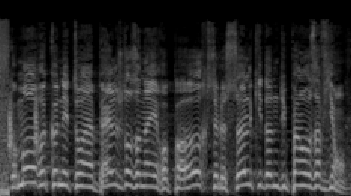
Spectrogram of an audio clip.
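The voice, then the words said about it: Put-on Belgian French accent. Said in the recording (French): “pourquoi les dis-tu avec l'accent belge”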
